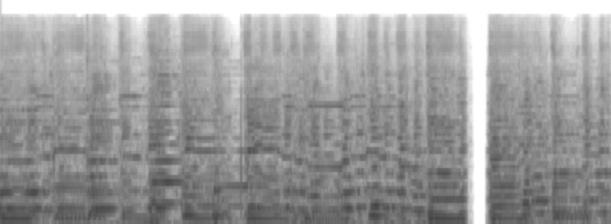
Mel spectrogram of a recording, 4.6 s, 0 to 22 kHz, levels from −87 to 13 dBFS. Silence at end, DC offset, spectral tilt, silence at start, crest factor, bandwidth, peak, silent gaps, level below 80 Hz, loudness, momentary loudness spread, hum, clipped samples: 0 s; under 0.1%; -5 dB/octave; 0 s; 14 dB; 16 kHz; -4 dBFS; 3.55-3.63 s; -40 dBFS; -19 LUFS; 2 LU; none; under 0.1%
